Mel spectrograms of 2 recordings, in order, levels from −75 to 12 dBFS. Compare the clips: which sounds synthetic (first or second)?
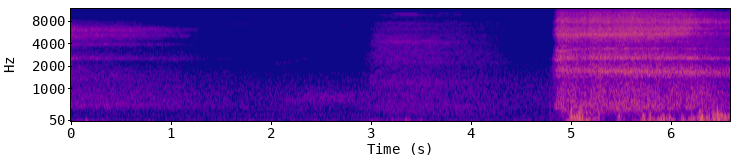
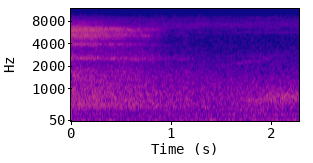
second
